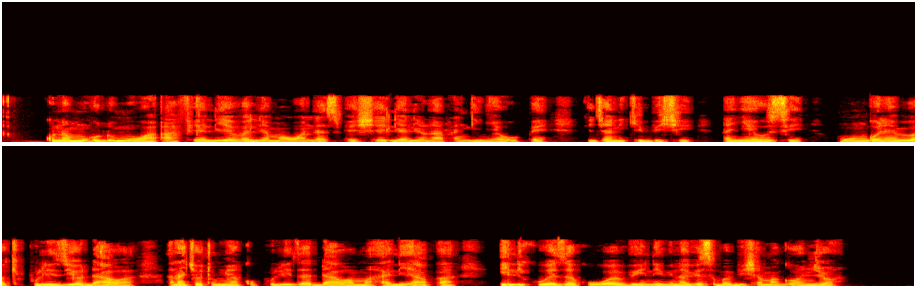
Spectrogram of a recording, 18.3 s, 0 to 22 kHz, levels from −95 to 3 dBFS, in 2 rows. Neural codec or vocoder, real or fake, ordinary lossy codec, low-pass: none; real; AAC, 32 kbps; 7.2 kHz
